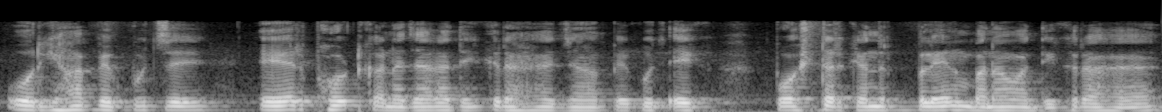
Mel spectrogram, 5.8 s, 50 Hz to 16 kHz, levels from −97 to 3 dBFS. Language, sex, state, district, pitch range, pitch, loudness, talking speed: Hindi, male, Odisha, Khordha, 115-130 Hz, 120 Hz, -18 LUFS, 235 wpm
